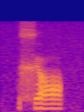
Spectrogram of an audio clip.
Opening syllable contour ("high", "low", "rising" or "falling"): high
